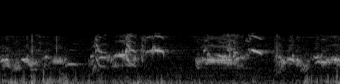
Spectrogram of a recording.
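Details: Australian magpies in Nowra, NSW, carol early on a spring morning after being fed, in rich, gurgling, flute-like warbles that slide and tumble in overlapping phrases, with several birds joining in.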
